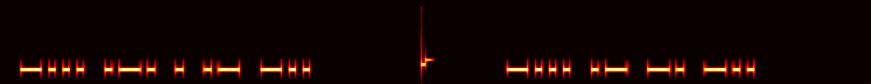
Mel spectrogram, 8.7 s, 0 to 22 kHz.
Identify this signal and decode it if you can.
Morse code, heard as a keyed tone, about 17 wpm, 700 Hz. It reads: BREAD BAND
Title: Sentences from Top 1600 Words - New Word Drill - 17wpm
